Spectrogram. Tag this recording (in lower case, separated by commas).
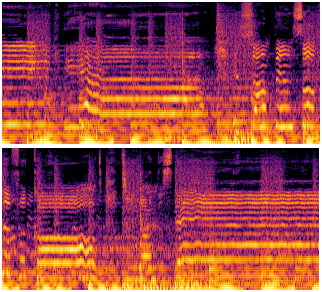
music, singing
